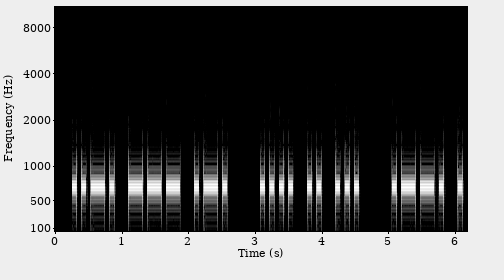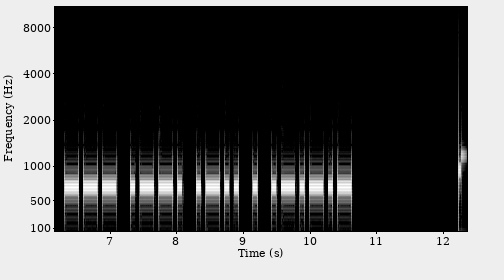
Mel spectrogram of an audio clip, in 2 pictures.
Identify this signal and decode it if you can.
Morse code, heard as a keyed tone, about 17 wpm, 700 Hz. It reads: FOR HIS PEOPLE.
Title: Sentences from Top 1000 Words - Review Part 3 - 17wpm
